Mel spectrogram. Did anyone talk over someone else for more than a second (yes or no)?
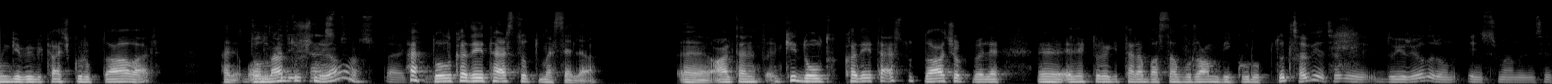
yes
